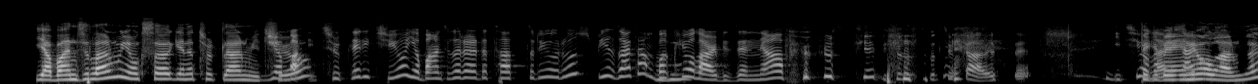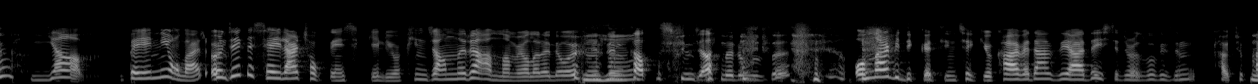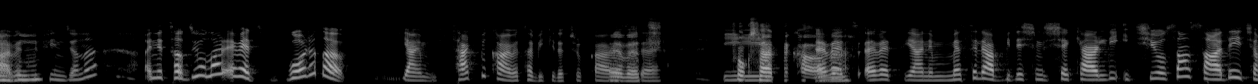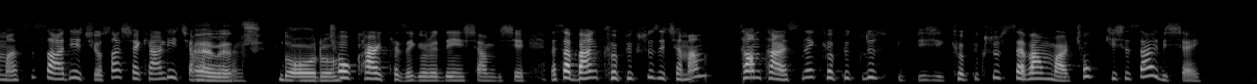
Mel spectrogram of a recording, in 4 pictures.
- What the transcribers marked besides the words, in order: other background noise; laughing while speaking: "yapıyoruz diye. Diyoruz: Bu Türk kahvesi"; chuckle; tapping; laughing while speaking: "hani, o bizim tatlış fincanlarımızı"; chuckle
- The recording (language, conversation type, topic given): Turkish, podcast, Kahve ya da çay ritüelini nasıl yaşıyorsun?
